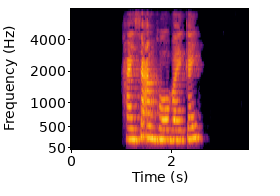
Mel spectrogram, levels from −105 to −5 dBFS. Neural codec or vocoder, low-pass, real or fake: none; 7.2 kHz; real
